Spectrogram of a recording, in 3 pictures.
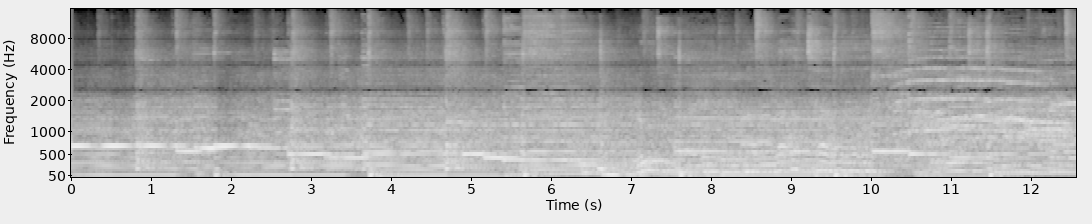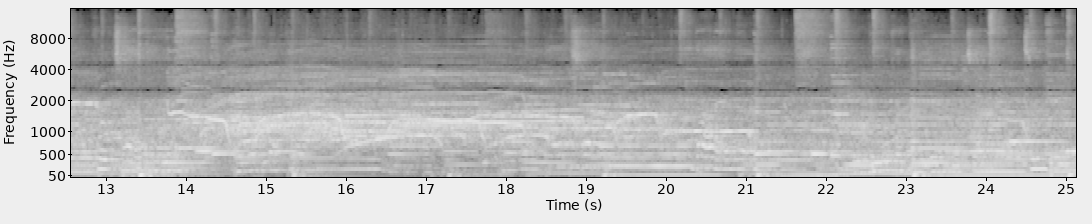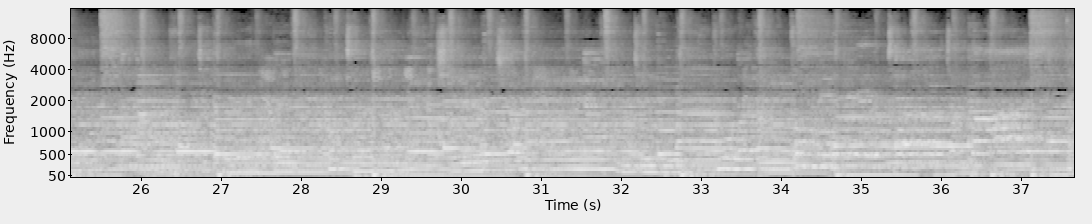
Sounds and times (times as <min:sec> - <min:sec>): Music: 0:00.0 - 0:37.6.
